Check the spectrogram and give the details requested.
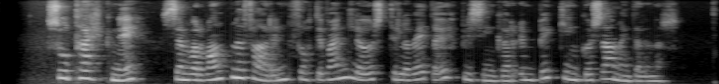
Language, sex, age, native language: Icelandic, female, 30-39, Icelandic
